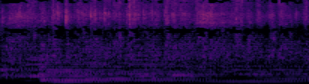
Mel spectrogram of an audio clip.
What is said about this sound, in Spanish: Le damos un aplauso al campus virtual.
